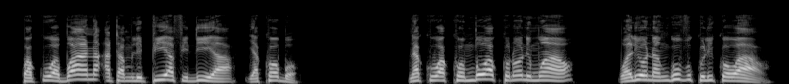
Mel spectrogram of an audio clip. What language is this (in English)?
Swahili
